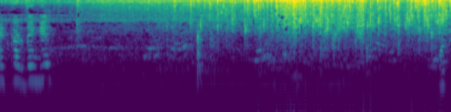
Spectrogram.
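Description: Leaves sizzle loudly as they drop into hot oil.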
